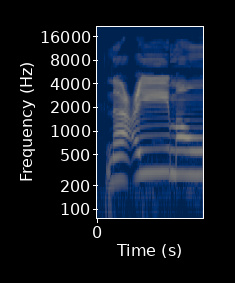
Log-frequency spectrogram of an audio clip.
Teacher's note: عین حلق کے درمیانی حصے سے نکلتا ہے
